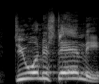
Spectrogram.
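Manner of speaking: high, barking cop voice, yelling in your face. Retelling a cop ordering a driver to back up: imitating a cop yelling. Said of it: "he's just yelling in this guy's face".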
